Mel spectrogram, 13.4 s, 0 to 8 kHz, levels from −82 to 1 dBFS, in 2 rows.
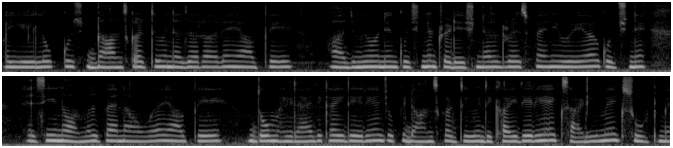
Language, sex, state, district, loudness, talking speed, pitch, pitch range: Hindi, female, Bihar, Lakhisarai, -35 LUFS, 235 wpm, 225 Hz, 215-230 Hz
